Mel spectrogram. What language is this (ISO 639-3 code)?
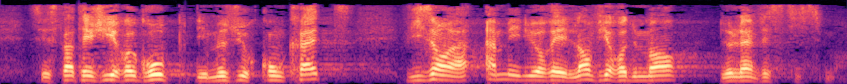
fra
